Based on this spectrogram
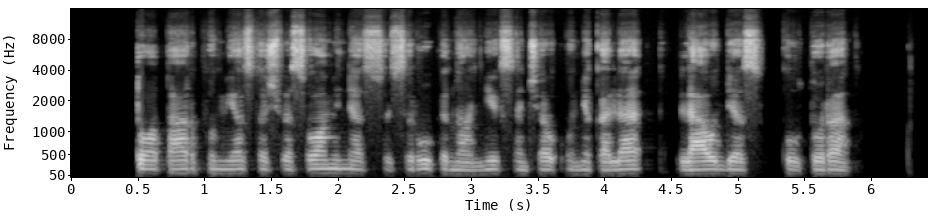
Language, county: Lithuanian, Kaunas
